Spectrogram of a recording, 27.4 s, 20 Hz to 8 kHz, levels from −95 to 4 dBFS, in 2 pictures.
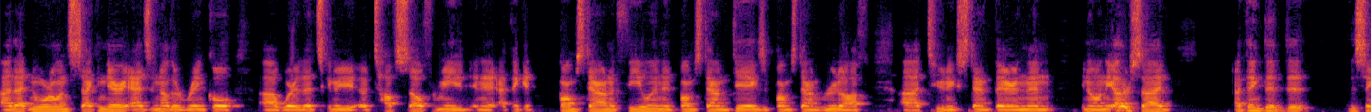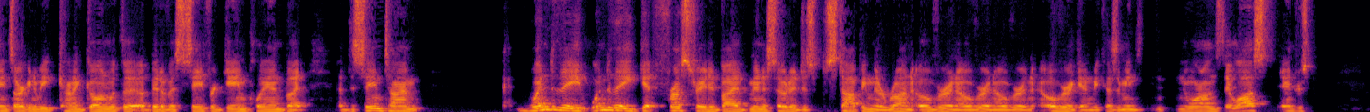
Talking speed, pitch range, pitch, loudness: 235 wpm, 95-110 Hz, 100 Hz, -20 LUFS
